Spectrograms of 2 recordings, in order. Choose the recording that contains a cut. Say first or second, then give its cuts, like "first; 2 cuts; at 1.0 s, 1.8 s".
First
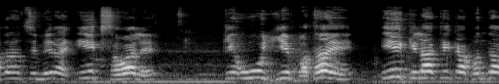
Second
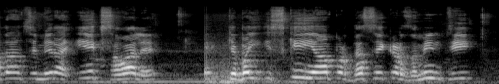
second; 1 cut; at 2.1 s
